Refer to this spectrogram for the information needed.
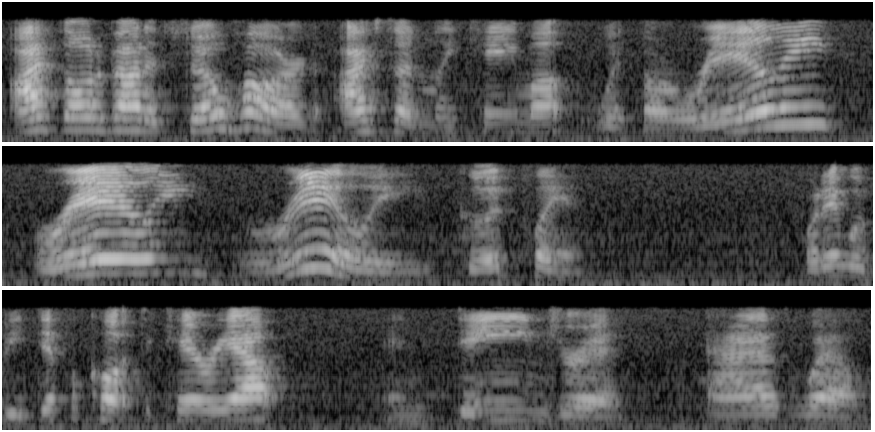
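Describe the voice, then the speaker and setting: A woman narrates a children's book with animated expression. She leans on key words and draws them out. The recording is dull, with a faint hiss behind her. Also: mid-range voice, slow. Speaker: teacher reading a children's book aloud. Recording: muffled, hissy home-style recording.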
